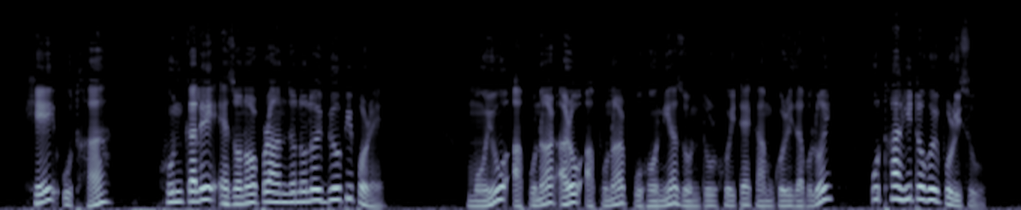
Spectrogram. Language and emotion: Assamese, surprised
